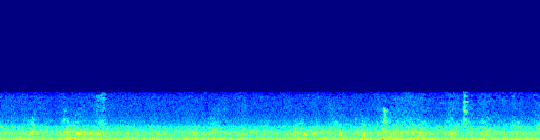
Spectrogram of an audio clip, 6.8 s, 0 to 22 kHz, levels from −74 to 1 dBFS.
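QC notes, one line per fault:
throughout: low-delay AAC compression. The speech is rough and grainy, with noise filling the gaps between harmonics and a thin, synthetic top band, most likely from AAC-ELD at a low bitrate around 32 kbps. Its short frames resolve pitch poorly. A spectrogram shows smeared harmonics and speckled high frequencies.
0.65–0.69, 2.57–2.61, 4.34–4.38, 5.93–5.97: AAC frame loss with concealment. Each is a brief smeared, noisy patch of about 30 ms, where the decoder rebuilt a missing frame from the previous spectrum. A spectrogram shows short blurred vertical bands breaking the harmonic lines. The waveform looks slightly irregular there, without any dropout.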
